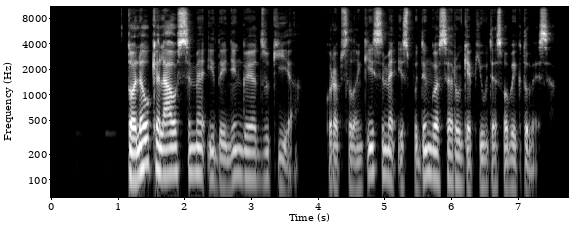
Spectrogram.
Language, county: Lithuanian, Vilnius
